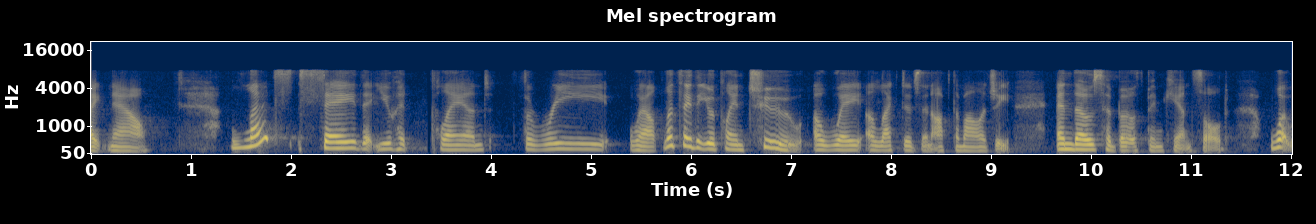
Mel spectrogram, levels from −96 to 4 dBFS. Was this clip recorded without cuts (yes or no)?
yes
